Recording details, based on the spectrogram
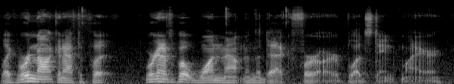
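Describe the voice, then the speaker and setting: A man talking casually through a card game, reasoning and counting aloud in a deliberate way. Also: sits low, vocal fry, fairly bright tone. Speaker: podcast co-host and card game player.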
